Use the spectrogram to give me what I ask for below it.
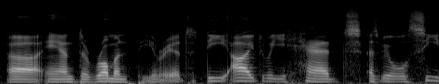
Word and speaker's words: Aedui: Hello everyone, today we talk about the Aedui, or the Aedui if you prefer.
